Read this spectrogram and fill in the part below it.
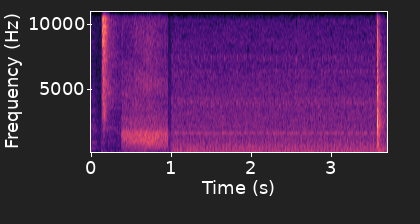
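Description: A bus engine hums steadily and picks up speed.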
